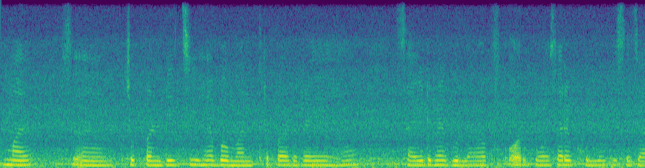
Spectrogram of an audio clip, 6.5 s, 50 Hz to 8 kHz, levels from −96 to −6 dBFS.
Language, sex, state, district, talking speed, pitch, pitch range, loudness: Hindi, male, Odisha, Sambalpur, 165 wpm, 210 Hz, 205-220 Hz, -17 LUFS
